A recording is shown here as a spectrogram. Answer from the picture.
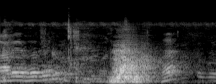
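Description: A man's voice calling out short phrases into a microphone, with the loudest call about a second in.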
